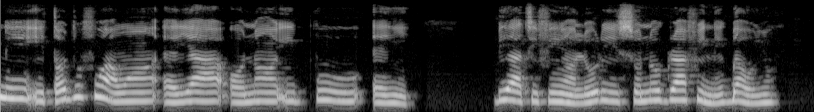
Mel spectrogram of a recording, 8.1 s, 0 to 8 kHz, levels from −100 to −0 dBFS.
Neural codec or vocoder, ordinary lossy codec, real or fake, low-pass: none; none; real; 7.2 kHz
